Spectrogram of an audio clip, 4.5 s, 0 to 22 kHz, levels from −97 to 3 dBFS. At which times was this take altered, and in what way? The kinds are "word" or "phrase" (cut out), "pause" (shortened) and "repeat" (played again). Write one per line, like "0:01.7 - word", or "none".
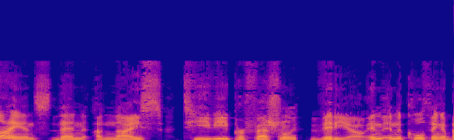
0:03.0 - word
